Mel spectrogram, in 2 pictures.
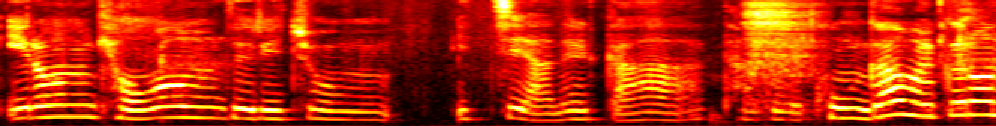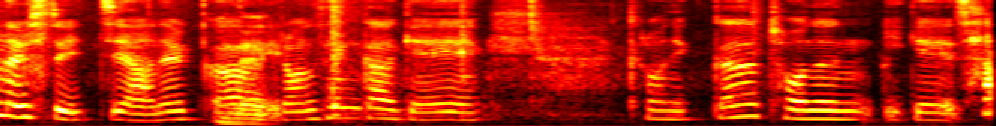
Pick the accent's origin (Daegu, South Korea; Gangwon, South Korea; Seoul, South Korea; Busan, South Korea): Busan, South Korea; 근데 당황하면 부산 사람이니까. 왜냐면 전 정말 부산 사람이기 때문에.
